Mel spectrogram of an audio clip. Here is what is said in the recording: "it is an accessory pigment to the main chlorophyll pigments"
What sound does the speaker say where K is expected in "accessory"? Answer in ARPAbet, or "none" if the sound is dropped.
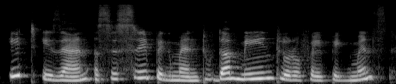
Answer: none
